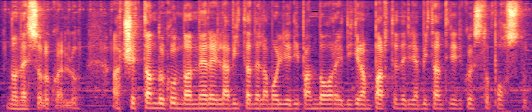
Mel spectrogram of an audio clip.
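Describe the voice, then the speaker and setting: A man reading aloud a principled male detective's game lines in a plain, steady voice. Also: mid-range voice, quick pace, creaky, faint music behind, natural voice. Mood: resolute.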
